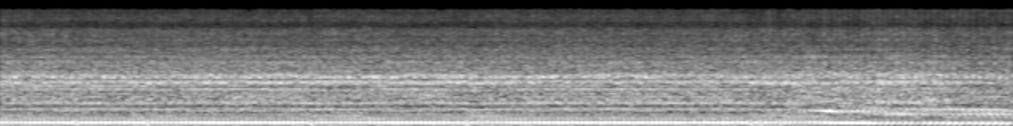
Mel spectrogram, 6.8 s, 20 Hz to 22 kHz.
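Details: Craftsman 2700 PSI pressure washer with Briggs & Stratton 275cc OHV on a water test: a steady run that sags hard near the end. The pump unloader isn't relieving pressure; the jet was possibly taken a little too far, so the unloader is to be pulled and cleaned.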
